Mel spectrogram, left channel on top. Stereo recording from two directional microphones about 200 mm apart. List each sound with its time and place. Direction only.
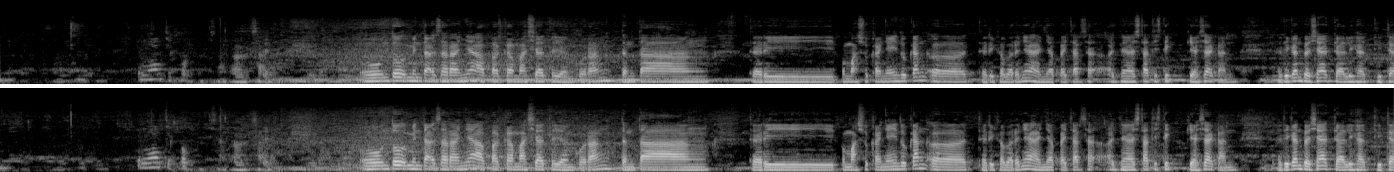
3.7 s a man's voice: 25° right (ahead or behind)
